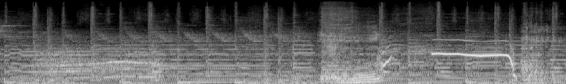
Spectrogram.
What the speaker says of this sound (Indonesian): Terus kita kasih suara sapi.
